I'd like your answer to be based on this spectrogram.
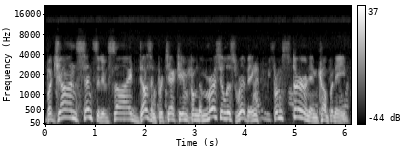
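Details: Adult narrator; no disorder.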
